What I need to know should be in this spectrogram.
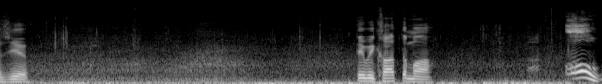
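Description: A fishing reel clicks as its handle is cranked.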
